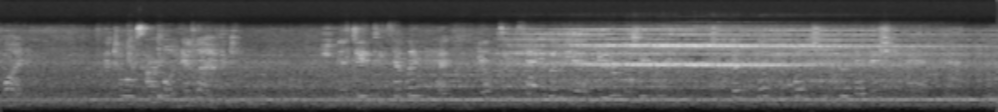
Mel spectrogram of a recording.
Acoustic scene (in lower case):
subway train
